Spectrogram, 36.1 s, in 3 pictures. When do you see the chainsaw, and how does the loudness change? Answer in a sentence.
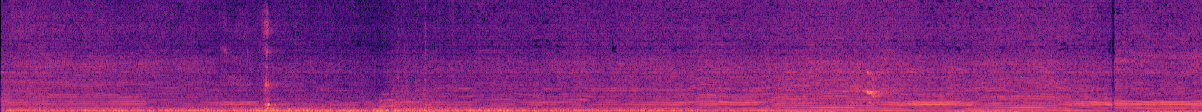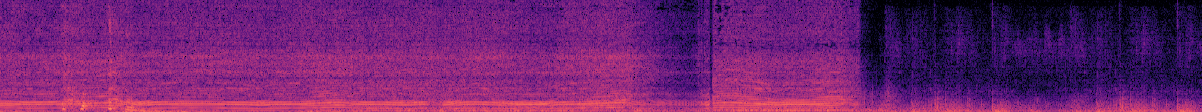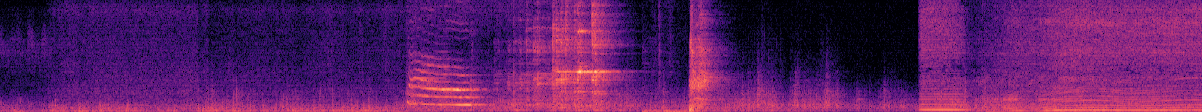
You can hear the chainsaw from 0.0 to 20.6 s, getting louder; and briefly from 33.2 to 36.0 s.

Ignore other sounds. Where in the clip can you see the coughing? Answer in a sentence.
You can hear the coughing from 2.2 to 2.8 s, from 12.6 to 13.6 s and from 30.4 to 31.1 s.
